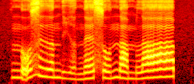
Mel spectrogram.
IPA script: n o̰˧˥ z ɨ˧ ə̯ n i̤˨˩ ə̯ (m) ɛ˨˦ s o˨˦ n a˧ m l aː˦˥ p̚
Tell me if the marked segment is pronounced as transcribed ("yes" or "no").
no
